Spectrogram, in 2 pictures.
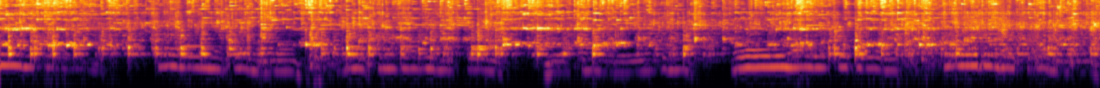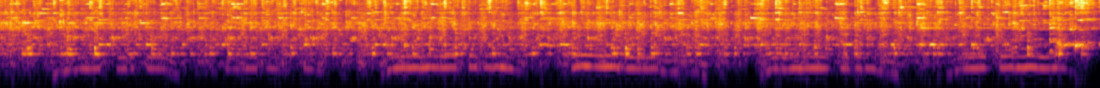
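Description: Rattles shake and clatter rapidly.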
